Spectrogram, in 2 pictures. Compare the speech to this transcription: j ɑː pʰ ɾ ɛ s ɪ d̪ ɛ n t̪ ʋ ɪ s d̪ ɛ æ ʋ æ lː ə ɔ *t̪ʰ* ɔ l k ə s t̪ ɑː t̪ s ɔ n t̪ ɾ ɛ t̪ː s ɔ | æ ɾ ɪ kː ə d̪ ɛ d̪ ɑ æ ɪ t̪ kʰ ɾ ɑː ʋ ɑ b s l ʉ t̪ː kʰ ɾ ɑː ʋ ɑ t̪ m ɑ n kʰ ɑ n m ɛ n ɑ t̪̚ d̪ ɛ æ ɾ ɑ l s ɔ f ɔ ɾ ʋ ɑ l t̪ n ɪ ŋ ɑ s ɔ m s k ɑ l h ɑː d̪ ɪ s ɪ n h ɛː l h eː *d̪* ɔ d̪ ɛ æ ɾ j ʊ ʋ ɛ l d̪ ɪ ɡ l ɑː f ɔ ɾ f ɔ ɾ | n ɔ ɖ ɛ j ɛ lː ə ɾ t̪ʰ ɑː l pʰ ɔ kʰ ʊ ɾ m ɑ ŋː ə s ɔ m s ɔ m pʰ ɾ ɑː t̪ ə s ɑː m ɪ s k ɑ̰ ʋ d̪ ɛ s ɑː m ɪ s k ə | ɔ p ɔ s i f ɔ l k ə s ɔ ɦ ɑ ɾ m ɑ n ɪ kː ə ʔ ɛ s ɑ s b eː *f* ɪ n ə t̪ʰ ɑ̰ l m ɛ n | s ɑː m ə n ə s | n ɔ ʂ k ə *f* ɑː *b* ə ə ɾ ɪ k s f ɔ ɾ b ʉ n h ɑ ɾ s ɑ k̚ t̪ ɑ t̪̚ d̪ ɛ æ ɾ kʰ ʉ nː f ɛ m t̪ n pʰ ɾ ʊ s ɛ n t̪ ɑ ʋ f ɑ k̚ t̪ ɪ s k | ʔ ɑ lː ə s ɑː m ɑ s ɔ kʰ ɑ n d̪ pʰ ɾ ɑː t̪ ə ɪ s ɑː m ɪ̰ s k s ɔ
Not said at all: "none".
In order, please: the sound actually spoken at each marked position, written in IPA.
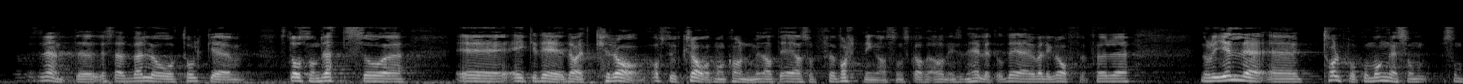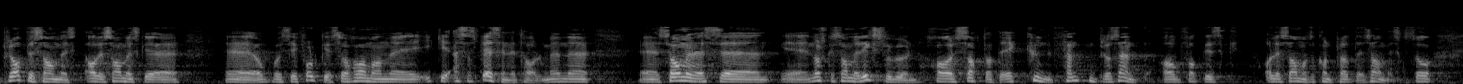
t̪ʰ, t̪, s, s, m

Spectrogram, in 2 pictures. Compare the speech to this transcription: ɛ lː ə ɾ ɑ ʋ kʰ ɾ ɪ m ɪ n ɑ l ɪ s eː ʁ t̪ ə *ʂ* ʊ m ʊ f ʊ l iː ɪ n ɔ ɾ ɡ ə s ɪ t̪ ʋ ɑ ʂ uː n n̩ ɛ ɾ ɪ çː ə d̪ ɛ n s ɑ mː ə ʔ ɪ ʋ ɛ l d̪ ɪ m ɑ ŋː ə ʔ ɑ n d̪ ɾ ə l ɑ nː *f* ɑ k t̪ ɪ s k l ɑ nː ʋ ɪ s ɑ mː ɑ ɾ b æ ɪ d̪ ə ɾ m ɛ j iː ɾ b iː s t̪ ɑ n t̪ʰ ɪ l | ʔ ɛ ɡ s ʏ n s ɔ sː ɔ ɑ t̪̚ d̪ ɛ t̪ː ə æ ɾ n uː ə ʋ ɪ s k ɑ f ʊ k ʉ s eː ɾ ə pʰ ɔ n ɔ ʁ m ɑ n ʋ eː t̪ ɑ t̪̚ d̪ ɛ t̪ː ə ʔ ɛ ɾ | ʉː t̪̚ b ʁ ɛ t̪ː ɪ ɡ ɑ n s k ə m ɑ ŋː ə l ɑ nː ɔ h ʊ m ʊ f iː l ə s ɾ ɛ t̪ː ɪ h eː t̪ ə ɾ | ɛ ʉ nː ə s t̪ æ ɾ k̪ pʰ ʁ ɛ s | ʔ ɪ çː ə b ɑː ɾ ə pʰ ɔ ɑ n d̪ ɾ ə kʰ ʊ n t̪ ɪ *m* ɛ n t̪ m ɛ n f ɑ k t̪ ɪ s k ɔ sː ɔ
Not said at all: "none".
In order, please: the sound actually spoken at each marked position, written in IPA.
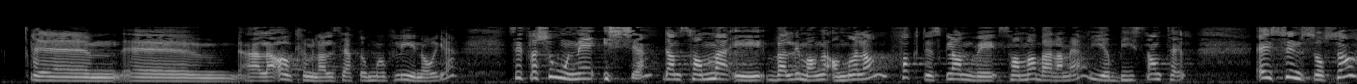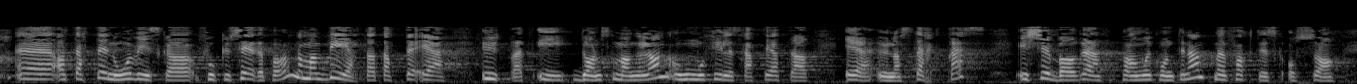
h, f, n

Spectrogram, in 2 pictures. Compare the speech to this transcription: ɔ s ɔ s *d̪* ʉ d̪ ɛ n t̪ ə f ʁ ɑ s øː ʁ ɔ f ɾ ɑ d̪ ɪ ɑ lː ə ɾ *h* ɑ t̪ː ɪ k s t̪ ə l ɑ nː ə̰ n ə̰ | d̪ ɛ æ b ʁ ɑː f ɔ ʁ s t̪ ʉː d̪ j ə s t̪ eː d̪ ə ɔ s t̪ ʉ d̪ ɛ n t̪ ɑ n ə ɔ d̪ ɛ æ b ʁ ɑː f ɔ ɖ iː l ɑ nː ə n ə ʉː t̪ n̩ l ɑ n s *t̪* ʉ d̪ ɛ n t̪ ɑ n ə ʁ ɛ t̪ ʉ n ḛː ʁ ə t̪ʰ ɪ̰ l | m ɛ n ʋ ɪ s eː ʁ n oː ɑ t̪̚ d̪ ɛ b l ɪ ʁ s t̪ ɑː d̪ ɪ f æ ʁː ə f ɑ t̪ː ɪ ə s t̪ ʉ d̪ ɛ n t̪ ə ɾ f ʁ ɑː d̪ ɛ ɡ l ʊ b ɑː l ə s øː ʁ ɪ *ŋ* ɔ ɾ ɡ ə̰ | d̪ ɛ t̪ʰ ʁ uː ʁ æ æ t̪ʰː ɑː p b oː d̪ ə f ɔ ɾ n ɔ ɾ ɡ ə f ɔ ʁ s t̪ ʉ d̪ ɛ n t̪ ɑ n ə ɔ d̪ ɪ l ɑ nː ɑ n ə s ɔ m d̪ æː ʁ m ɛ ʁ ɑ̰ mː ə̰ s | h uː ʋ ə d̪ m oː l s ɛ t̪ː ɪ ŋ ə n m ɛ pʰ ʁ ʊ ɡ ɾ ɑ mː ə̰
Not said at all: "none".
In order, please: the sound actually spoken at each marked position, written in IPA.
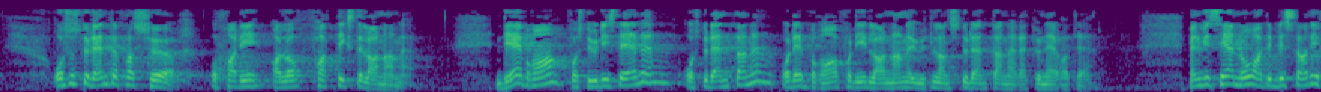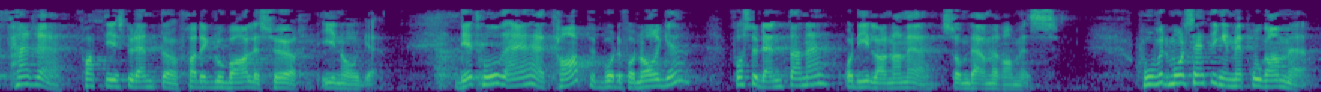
t̪, f, t̪, n

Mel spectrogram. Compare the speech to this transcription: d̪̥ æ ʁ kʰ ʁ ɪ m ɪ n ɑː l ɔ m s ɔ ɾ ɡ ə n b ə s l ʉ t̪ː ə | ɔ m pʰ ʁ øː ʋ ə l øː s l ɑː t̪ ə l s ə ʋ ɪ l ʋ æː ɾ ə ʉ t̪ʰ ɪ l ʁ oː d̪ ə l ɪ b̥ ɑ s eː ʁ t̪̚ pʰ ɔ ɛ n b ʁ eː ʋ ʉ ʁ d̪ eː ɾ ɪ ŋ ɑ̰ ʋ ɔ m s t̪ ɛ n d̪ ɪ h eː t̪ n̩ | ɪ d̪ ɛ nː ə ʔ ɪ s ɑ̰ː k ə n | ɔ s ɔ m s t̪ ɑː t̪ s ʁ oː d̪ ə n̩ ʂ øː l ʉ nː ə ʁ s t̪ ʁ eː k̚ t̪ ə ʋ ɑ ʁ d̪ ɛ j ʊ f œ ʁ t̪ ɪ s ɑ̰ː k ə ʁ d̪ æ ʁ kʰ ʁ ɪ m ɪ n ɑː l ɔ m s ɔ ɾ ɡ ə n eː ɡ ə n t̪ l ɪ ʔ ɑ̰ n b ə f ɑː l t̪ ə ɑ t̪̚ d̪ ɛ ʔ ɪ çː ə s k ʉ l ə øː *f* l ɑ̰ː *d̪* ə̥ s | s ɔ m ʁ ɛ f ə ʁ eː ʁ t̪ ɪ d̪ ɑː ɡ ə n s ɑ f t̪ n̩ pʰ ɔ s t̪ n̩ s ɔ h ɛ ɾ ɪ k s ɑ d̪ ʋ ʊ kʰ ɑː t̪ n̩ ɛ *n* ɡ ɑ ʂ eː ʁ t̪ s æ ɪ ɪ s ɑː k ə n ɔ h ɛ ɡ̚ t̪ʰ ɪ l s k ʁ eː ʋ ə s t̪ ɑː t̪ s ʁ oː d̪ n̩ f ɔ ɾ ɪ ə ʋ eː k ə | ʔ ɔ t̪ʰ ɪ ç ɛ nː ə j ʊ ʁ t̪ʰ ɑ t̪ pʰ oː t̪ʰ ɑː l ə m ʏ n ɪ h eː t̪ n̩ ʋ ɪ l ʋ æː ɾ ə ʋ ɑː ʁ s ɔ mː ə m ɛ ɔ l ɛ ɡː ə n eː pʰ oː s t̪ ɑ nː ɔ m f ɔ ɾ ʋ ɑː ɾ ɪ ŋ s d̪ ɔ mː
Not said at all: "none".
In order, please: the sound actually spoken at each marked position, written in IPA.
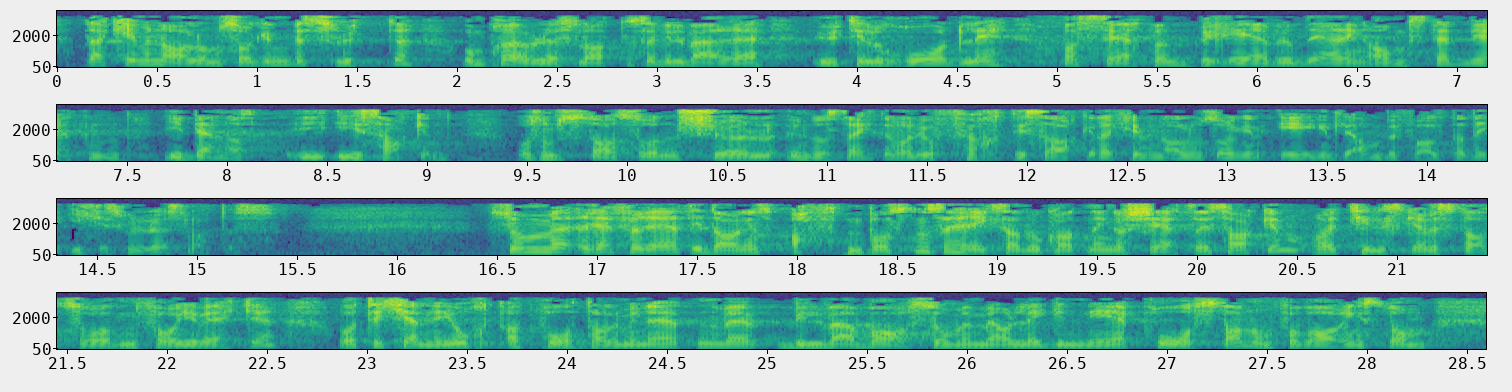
s, t̪, ŋ

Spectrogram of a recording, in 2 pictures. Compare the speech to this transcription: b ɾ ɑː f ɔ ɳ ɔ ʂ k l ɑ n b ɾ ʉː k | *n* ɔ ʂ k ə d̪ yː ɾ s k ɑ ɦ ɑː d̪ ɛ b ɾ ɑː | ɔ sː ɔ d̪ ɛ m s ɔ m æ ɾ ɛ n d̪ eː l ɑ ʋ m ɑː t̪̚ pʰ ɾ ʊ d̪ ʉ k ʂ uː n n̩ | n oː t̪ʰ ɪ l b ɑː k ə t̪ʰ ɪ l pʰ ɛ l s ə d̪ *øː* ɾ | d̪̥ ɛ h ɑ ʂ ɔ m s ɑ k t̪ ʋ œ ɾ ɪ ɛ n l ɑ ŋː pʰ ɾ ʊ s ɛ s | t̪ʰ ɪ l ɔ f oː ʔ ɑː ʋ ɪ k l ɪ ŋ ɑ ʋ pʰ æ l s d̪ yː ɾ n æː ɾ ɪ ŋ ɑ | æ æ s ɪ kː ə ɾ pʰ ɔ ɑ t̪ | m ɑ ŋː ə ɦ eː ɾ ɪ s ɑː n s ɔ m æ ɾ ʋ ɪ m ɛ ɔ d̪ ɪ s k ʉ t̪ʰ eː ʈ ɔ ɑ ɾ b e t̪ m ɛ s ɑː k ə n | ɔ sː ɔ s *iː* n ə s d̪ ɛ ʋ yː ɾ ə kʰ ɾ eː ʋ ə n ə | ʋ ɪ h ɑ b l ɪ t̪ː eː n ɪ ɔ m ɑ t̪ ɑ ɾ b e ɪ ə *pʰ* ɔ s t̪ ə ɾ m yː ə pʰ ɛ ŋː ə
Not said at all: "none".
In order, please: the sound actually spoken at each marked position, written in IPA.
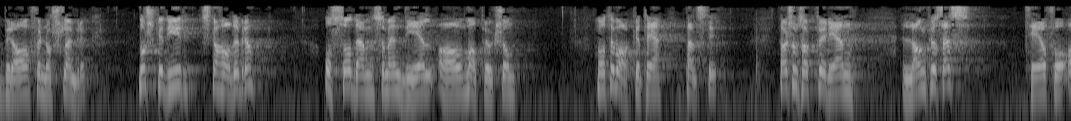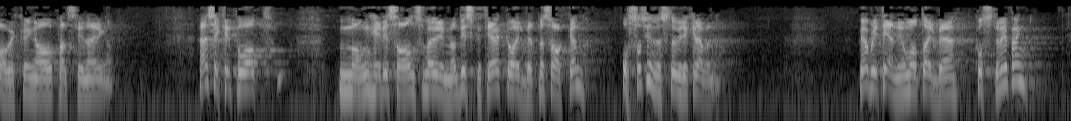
n, yː, yː, kʰ

